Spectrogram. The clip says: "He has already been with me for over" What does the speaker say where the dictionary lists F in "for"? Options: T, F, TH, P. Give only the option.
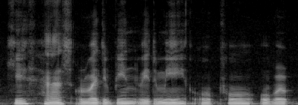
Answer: P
